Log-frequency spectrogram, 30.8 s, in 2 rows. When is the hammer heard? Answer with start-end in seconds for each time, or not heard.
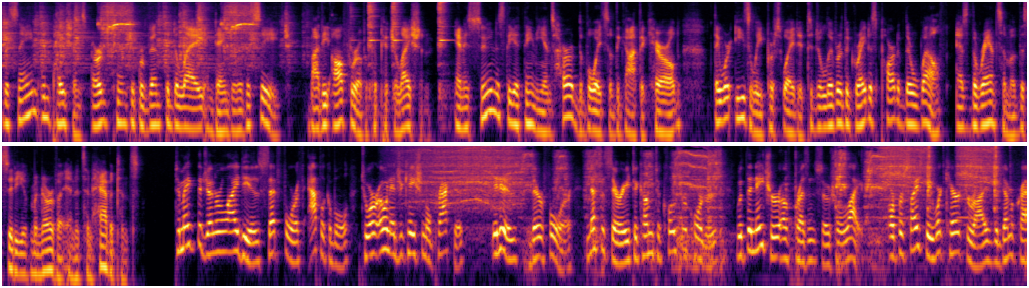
5.2-6.9.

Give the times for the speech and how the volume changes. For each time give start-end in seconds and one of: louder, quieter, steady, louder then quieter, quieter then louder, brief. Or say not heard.
0.0-30.7 steady.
